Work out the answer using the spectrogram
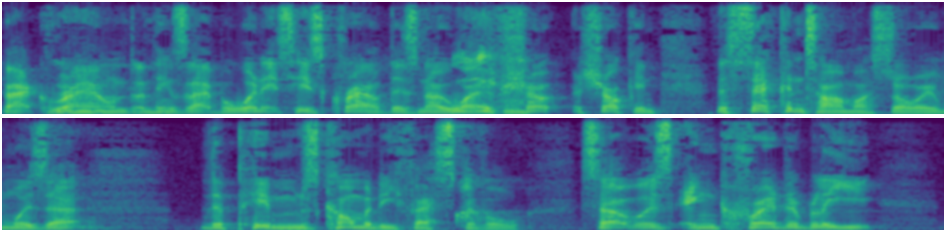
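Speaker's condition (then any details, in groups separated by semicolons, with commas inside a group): No condition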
